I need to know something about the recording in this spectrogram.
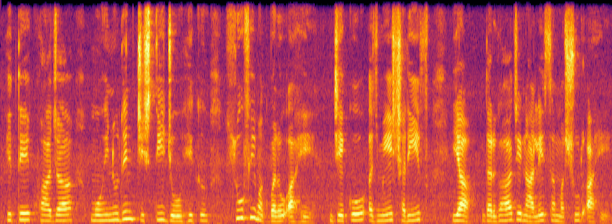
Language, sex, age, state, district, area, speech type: Sindhi, female, 30-45, Rajasthan, Ajmer, urban, spontaneous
